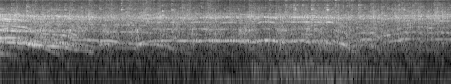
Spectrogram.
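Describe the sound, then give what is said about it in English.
Baseball fans roar in the stands after a fielding error by the second baseman lets two runners score, a dense, sustained crowd din with a few whistle-like tones running through it and a voice talking over the top. “As you hear the Rabbit fans go wild, error on the second baseman.”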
